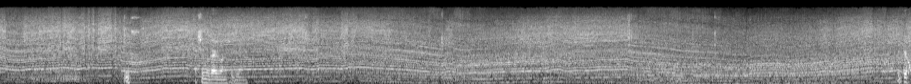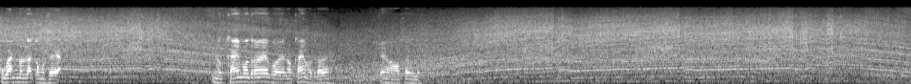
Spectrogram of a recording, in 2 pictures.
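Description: A motorcycle engine roars loudly, its pitch rising and falling as it speeds up and slows down.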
